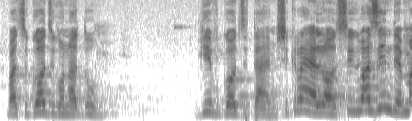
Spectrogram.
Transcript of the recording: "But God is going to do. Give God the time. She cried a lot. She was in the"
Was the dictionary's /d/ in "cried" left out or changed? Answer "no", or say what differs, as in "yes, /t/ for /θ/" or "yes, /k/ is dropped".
yes, /d/ is dropped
